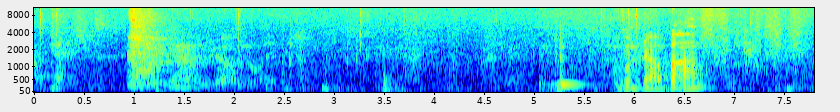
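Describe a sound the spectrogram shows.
A man speaks calmly into a microphone in a room.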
